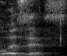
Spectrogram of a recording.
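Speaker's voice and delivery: mock irritated tone, full of attitude. Retelling answering a scam call while sick: imitating an annoyed answer. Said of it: "I answered with an attitude".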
